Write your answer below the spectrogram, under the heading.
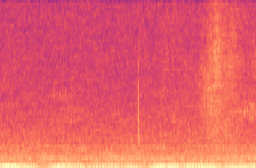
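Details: Komugi, a rescued kitten from eastern Saitama, Japan, sleeping beside a second cat for the first time; close, dense purring rolls on without pause, a soft even rumble with a brief faint click.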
